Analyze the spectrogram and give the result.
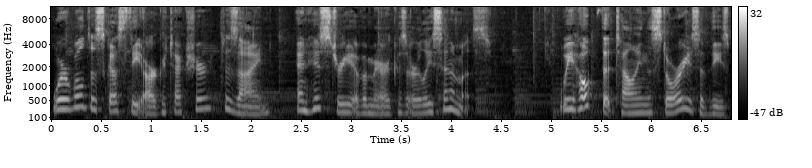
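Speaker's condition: No condition

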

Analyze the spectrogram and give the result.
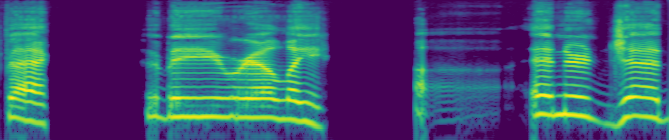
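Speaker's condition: Parkinson's disease, young onset; diagnosed age 35

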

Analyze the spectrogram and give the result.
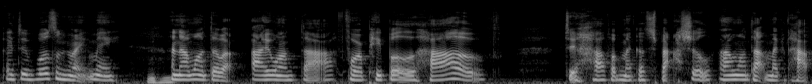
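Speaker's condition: Down syndrome; diagnosed by doctor, early warning she might never talk or walk; age 21; early prediction she might never talk, now speaks publicly, including at UN in Geneva

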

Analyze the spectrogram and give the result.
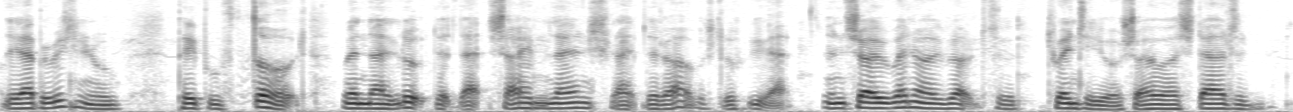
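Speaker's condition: Tongue cancer; aggressive tongue cancer

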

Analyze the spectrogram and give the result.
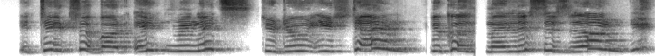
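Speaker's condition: Cerebral palsy, quadriplegic

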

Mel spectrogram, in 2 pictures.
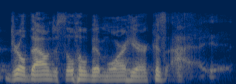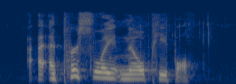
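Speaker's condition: No condition

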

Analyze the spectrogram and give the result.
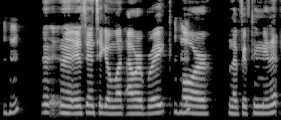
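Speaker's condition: Down syndrome

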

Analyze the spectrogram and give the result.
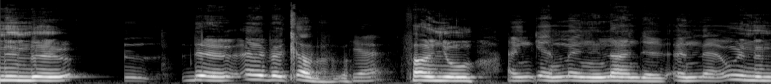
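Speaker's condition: Cerebral palsy; speech can be hard sometimes

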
